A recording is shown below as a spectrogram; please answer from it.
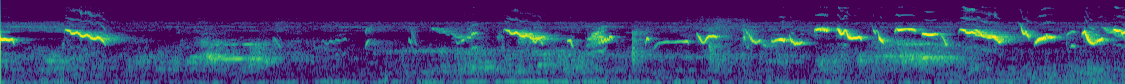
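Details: Lemon-bellied white-eye lure song to make a mute bird sing: scattered high chips at first, then quickening into a steady stream of shrill, twittering, downslurred notes.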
